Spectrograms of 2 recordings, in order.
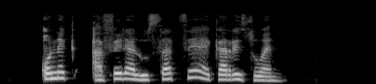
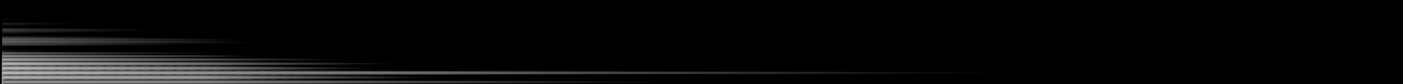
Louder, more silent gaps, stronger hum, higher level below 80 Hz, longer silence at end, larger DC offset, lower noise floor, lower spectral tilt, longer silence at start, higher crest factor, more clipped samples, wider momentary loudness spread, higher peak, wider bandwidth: first, -20 LUFS vs -23 LUFS; neither; neither; second, -76 dBFS vs -66 dBFS; second, 0.95 s vs 9.2 s; neither; second, -74 dBFS vs under -90 dBFS; second, -5.5 dB/octave vs -8.5 dB/octave; first, 0.4 s vs 0 s; about the same, 18 dB vs 22 dB; neither; second, 6 LU vs 27 LU; about the same, -4 dBFS vs -6 dBFS; first, 11.5 kHz vs 8.6 kHz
